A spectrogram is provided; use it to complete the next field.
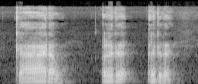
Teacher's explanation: solo la vibración de la R solo se presenta una vez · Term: vibrante simple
